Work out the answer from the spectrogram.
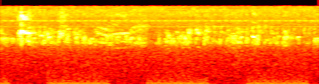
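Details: Bird chirping: short, high twittering notes scattered over three seconds, one brighter chip near the start, above a steady low rumbling hum.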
